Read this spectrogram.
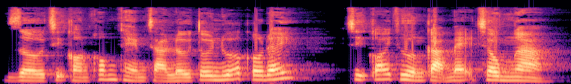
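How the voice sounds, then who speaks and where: A woman voicing an aggrieved older mother-in-law who wails and accuses in a shrill, self-pitying way in a storybook reading. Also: a little fast, mellow, natural voice. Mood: scornful.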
